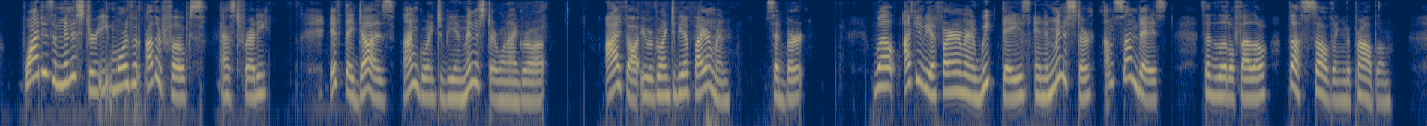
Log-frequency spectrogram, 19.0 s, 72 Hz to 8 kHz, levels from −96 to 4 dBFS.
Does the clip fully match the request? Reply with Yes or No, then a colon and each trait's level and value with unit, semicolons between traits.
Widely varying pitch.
Yes: wide, 7.0 semitones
